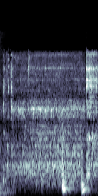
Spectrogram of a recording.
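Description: A toilet flushing: a steady rush of water running the whole two seconds, with a couple of gurgling surges near the end and no voices.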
